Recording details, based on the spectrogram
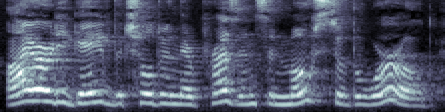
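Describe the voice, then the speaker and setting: A woman voicing a kindly, wise old Santa in a children's storybook, measured, earnest and reassuring. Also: fairly high pitch, close to an everyday voice.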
